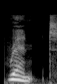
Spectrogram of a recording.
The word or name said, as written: rent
